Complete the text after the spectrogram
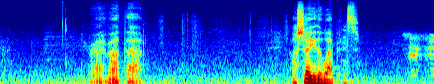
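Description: A woman speaks firmly.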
